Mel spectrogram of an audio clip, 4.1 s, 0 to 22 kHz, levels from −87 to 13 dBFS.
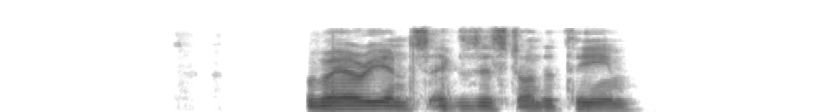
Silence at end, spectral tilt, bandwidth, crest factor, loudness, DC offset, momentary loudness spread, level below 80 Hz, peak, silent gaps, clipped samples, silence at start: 0.95 s; -3.5 dB/octave; 8.2 kHz; 20 dB; -21 LUFS; under 0.1%; 8 LU; -58 dBFS; -4 dBFS; none; under 0.1%; 1.55 s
